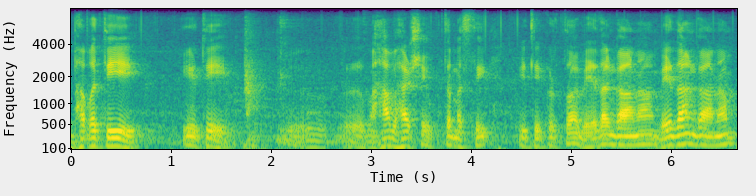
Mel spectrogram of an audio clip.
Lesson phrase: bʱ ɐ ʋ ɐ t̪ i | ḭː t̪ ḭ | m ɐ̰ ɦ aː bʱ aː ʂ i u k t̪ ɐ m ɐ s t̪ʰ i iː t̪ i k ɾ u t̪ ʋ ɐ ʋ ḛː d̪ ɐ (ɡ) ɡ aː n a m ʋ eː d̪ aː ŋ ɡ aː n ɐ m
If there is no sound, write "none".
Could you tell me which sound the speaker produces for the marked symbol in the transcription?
ŋ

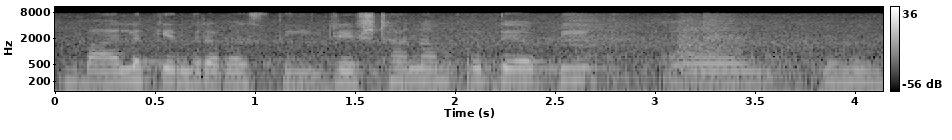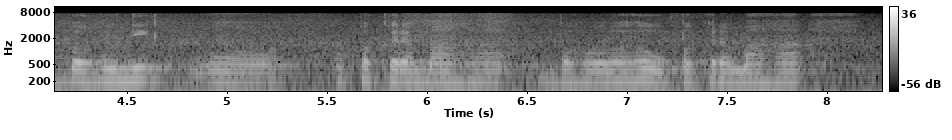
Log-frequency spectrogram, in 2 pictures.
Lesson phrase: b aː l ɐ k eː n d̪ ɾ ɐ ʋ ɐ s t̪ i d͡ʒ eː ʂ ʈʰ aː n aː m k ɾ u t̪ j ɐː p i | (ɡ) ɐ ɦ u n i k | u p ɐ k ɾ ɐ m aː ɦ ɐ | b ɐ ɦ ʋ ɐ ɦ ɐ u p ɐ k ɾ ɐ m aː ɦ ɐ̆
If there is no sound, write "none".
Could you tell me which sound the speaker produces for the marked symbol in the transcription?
b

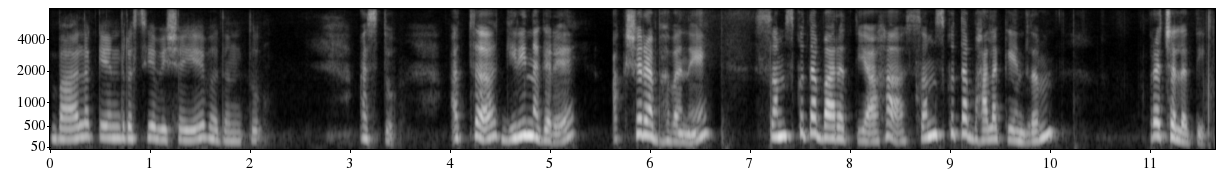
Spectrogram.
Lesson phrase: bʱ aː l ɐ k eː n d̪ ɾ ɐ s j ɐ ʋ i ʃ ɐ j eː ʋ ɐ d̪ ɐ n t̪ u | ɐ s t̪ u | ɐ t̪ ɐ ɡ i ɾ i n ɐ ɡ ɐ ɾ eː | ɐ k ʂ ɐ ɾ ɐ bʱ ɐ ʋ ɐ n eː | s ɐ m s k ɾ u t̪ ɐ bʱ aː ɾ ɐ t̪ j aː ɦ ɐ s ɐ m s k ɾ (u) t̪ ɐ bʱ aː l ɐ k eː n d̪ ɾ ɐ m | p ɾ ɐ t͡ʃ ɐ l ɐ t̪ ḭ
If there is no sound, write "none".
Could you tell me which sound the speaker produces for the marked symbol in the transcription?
u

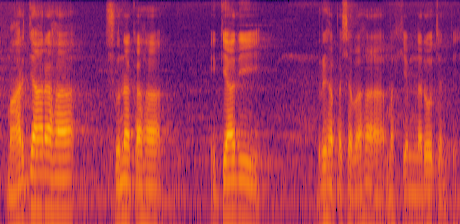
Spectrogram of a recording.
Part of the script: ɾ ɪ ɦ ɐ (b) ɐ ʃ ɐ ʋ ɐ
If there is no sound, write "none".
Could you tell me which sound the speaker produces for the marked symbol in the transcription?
p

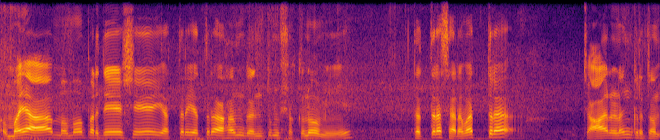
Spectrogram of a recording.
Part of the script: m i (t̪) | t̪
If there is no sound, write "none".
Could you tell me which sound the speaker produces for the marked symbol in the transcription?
none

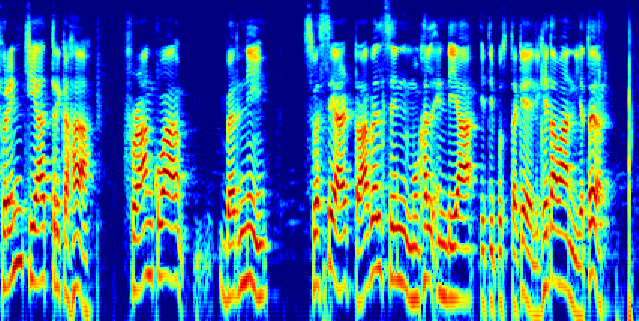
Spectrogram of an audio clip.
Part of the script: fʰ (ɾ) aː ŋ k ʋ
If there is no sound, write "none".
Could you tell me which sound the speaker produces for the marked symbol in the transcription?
ɾ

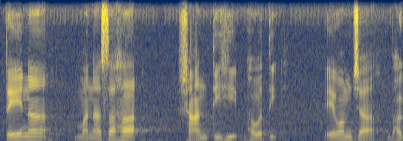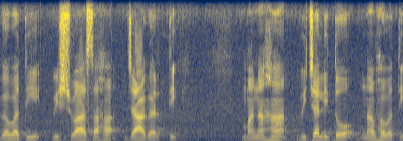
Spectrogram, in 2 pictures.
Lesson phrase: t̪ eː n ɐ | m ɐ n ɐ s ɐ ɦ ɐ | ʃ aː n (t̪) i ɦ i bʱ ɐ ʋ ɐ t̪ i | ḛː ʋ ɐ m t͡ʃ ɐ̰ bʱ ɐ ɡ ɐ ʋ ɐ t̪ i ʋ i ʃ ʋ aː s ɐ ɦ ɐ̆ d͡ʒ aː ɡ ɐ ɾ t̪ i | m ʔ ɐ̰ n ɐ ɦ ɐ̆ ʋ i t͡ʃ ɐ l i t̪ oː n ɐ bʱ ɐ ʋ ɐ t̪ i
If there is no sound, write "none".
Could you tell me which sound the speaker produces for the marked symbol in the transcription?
t̪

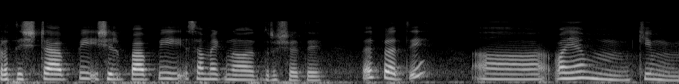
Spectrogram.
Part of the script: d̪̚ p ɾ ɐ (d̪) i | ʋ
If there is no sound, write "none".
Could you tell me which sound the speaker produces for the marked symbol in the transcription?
t̪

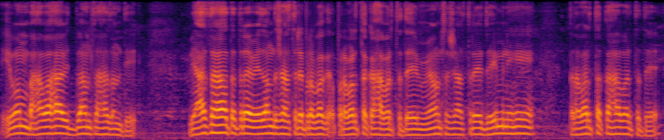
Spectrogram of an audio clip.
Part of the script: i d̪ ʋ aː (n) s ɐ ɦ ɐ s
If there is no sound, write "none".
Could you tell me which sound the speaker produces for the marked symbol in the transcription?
m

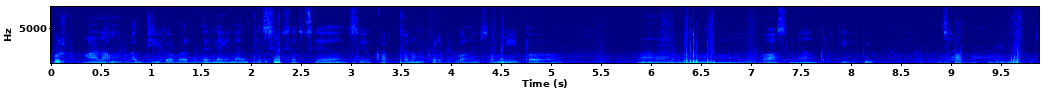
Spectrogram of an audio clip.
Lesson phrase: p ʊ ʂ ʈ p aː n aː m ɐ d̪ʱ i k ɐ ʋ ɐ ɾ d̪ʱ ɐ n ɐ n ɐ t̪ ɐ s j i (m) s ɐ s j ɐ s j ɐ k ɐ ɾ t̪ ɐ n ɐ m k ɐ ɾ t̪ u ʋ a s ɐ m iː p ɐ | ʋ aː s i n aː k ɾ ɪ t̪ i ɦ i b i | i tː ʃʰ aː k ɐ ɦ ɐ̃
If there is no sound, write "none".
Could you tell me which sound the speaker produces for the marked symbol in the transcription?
none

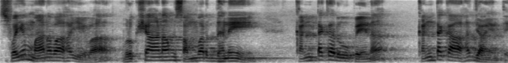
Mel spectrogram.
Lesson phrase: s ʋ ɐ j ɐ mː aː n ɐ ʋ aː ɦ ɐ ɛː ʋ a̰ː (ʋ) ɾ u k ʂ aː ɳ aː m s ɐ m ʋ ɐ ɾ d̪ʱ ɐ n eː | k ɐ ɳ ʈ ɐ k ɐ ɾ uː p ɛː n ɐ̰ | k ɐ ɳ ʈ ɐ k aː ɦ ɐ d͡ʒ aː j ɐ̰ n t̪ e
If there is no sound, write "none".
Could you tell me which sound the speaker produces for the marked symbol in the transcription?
ʋ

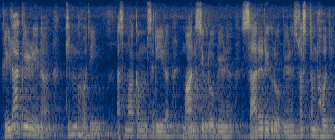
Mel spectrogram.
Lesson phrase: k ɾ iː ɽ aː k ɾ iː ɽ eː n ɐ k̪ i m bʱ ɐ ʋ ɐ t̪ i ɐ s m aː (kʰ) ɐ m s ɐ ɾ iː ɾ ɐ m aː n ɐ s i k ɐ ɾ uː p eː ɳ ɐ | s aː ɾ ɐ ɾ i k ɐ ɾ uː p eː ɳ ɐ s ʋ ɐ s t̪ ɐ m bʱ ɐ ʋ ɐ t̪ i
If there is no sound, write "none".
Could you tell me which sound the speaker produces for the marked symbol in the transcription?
k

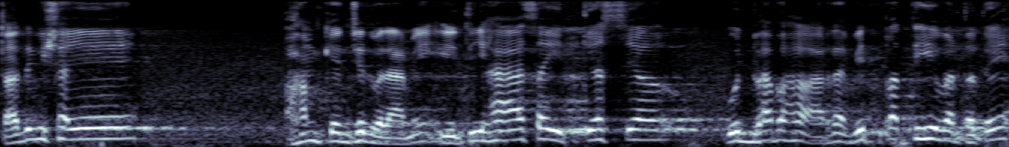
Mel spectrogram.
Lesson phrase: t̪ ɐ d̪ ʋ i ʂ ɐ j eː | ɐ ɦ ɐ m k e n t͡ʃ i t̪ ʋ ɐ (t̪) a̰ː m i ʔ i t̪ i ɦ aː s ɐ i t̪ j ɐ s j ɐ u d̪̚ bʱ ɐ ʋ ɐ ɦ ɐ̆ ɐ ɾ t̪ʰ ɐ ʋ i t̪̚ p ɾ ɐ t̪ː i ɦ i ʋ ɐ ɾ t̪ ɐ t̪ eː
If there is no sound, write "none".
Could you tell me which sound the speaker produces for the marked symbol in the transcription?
d̪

